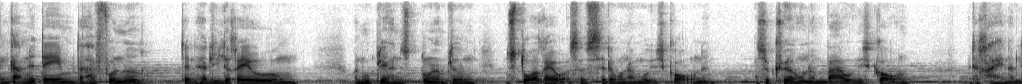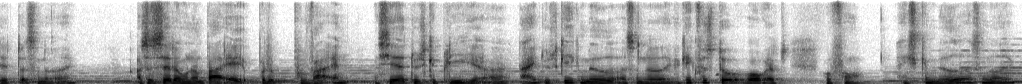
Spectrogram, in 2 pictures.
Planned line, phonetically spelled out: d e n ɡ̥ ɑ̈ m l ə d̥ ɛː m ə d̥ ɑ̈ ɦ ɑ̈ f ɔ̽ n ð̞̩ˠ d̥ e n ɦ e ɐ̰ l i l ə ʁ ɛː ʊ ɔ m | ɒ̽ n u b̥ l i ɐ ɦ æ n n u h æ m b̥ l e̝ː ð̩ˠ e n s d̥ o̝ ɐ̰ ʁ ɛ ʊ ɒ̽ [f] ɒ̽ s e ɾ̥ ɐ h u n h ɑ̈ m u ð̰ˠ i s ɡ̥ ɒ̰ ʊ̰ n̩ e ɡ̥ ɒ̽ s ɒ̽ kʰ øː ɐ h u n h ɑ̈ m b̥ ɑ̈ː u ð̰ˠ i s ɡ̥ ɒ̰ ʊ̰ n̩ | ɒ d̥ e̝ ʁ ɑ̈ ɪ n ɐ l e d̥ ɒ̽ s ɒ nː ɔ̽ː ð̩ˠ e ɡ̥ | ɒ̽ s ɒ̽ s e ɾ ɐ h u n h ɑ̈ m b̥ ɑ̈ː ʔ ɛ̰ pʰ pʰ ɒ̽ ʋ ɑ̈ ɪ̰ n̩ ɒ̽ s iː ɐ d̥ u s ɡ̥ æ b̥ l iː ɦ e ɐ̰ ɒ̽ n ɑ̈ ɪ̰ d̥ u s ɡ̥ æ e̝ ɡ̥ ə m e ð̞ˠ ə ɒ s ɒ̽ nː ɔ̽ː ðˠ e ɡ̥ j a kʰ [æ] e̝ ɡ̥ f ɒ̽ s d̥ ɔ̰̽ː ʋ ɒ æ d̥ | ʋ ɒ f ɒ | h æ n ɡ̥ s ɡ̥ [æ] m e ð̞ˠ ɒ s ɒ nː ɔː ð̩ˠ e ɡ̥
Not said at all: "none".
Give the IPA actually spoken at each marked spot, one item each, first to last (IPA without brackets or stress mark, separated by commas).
s, æ, æ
